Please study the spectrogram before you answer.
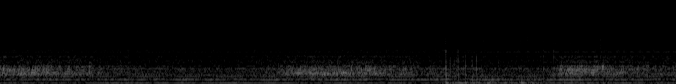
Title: NewAir 6" 7-Bottle Compressor Wine Fridge makes loud underwater gurgling sounds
